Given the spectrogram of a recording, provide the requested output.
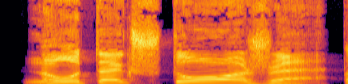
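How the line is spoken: Deep rumbling voice. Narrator (Russian): прогудел великан

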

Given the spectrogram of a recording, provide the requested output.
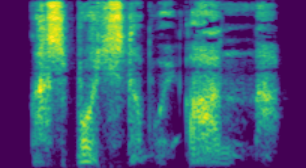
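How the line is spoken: Muttered, old man. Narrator (Russian): пробормотал снова старик

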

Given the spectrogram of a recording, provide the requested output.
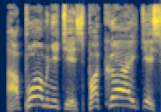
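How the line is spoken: Tireless yelling. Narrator (Russian): вопил отец Доминик без устали

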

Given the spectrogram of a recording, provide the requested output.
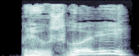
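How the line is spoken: Muffled mutter. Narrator (Russian): глухо пробормотал он

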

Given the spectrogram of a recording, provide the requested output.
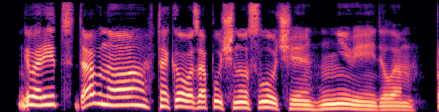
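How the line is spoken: Drawling. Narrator (Russian): протянул Финч

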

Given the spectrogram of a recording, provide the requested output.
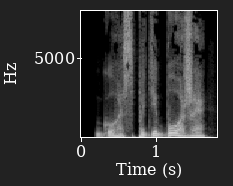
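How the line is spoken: Mutter. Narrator (Russian): пробормотал он

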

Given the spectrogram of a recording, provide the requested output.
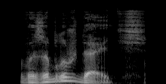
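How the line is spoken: Cold objection. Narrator (Russian): холодно возразил Пинкертон

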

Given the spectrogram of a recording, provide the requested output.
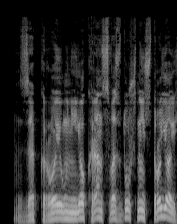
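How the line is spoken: Angry command. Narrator (Russian): сердито приказал Керн

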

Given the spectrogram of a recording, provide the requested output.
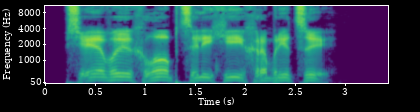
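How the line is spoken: Barking shout. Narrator (Russian): рявкнул он

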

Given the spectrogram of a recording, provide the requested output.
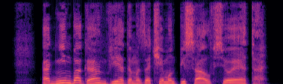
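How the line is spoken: Sighing. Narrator (Russian): вздохнула Ошогбо

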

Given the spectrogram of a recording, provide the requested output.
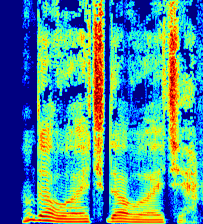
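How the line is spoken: Dejected voice. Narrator (Russian): говорю я упавшим голосом

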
